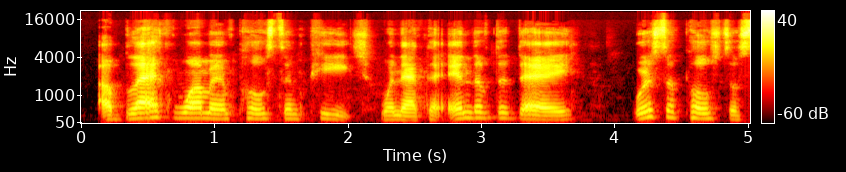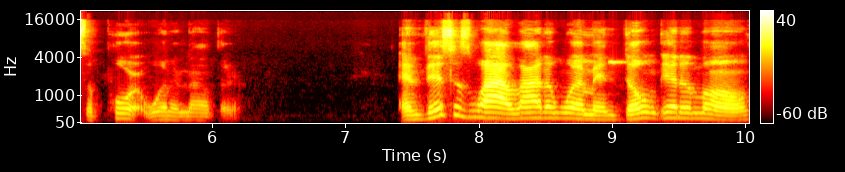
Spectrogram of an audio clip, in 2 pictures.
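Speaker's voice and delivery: ordinary talk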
